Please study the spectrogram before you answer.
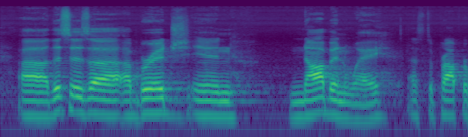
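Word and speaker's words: Naubinway: type of superstructure this is a bridge in nahban way that's the proper pronunciation it's up about 45 minutes west of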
